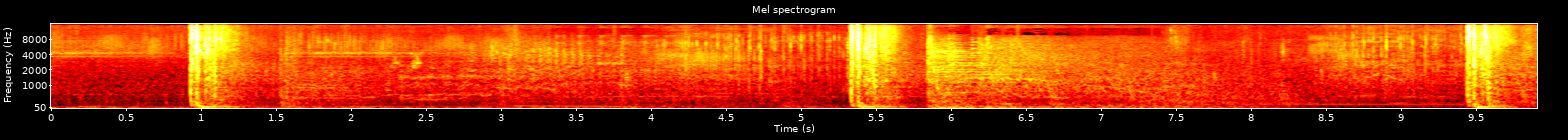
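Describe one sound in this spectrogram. A bow twangs as arrows are shot.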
